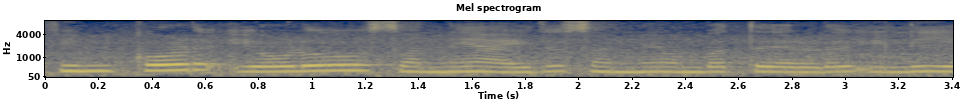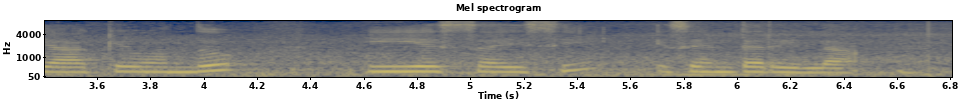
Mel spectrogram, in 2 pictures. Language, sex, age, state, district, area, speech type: Kannada, female, 18-30, Karnataka, Chitradurga, urban, read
